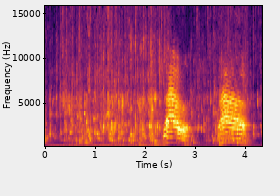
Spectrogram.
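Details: Kitten washed for the first time, giving two loud, high meows that slide downward, about a second apart, after a stretch of running and splashing water.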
